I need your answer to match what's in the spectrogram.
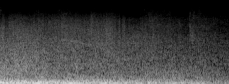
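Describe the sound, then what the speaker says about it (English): Thunderhawk bombardment explosions in the space strategy game Battlefleet Gothic: Armada 2 boom out in a loud, deep, rumbling barrage that rolls on continuously and slowly fades. "Initiate Thunderhawk bombardment"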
